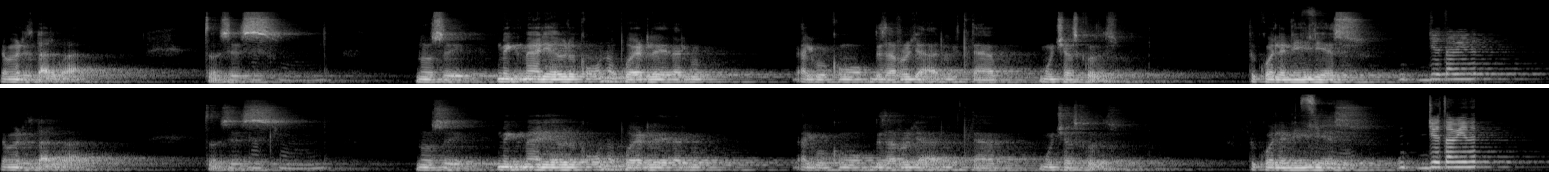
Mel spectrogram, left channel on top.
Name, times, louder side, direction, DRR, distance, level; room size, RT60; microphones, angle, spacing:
voice 1, 0.0-0.8 2.1-2.8 4.2-4.7 5.0-7.1 7.9-10.0 10.4-11.2 12.5-13.6, left 2 dB, 50° left, 0.6 m, -18 dB
voice 2, 2.5-3.3 13.1-13.6 14.0-14.8, right 7 dB, 70° right, 0.4 m, -25 dB
11.5 x 9.4 x 3.6 m
head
